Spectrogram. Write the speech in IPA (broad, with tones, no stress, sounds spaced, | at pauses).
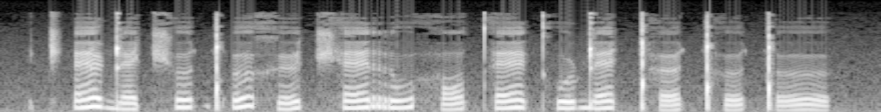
t͡ʃʼ ɛ˧˥˧ ɖ ɛ˩ t͡ʃʰ ɵ˧˥ ǃʼ ɵ˧˥˧ x ø˩˥ t͡ʃʰ ɛ˧˥ r u˧˥ h ɔ˩˥ t̪ʰ ɛ˧˥˧ kʰ u˧˥ ɖ ɛ˧˥˧ ǃʰ œ˩˥ ǃʰ ɵ˩˥ ǃ ɵ˩˧˩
